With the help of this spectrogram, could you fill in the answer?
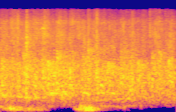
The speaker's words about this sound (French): Mais euh, oui, on peut, on peut applaudir. C'est ben des bons ah commentaires.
